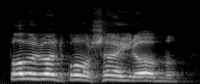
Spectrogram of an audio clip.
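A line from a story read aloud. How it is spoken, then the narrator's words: Shouted. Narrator (French): cria Kressler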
